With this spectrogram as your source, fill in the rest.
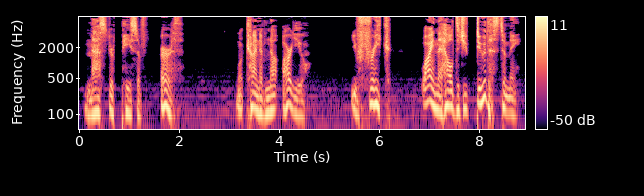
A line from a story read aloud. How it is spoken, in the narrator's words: Sarah cried, the shock of it all sinking in finally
